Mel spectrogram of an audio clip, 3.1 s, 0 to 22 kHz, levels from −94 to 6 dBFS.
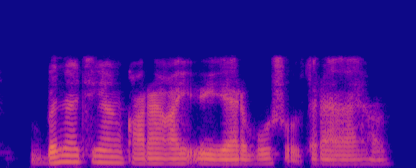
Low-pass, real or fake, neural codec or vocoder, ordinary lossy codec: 5.4 kHz; real; none; Opus, 32 kbps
